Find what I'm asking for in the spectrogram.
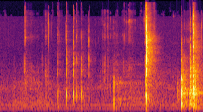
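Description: Scissors snip a drinking straw to length for a fake bake Valentine's cake craft, a series of small sharp clicks and cuts up close in a quiet room, ending with a few louder handling noises.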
